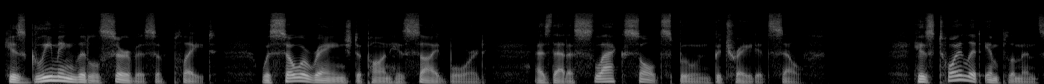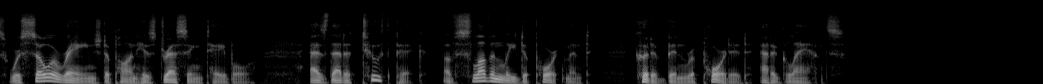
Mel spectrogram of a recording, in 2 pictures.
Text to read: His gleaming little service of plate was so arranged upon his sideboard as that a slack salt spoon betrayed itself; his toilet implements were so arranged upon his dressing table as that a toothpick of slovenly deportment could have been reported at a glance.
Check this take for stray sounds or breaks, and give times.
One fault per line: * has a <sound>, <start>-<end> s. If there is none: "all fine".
all fine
